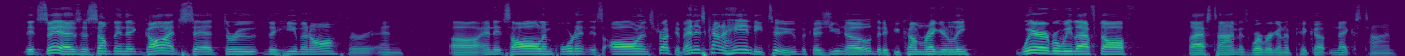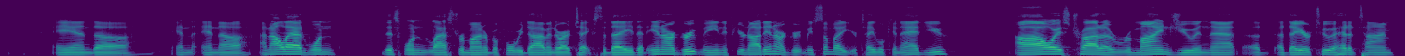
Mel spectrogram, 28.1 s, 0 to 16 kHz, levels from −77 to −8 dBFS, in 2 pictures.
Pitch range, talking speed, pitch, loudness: 115-145 Hz, 220 wpm, 130 Hz, -34 LUFS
